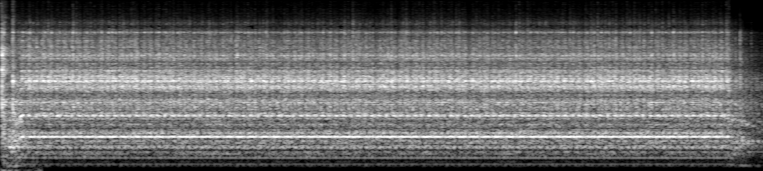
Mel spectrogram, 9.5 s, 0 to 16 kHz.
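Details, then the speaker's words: HAFCO AL320G lathe gearbox before the oil change: loud, steady metallic gear whine with rattly chatter from gear backlash; thicker oil, added in greater quantity, later greatly reduced the noise. "As a reference point, take note of how loud this is before I change the oil."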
